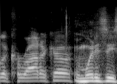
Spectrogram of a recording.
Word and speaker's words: karateka: So it's the way it's supposed to be said is karateka.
